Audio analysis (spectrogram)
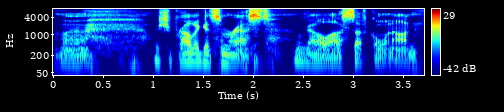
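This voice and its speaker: A raspy, put-on character voice races along at a fairly quick pace. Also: man. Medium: actual play. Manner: dry, practical.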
